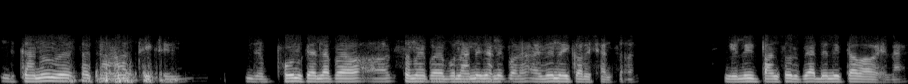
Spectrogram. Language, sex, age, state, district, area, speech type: Maithili, male, 30-45, Bihar, Sitamarhi, rural, conversation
